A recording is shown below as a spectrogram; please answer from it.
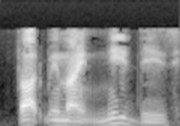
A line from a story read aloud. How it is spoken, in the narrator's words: he said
